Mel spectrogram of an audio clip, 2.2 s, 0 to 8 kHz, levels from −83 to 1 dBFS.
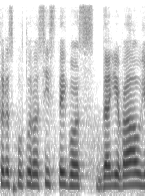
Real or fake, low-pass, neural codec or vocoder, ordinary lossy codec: fake; 7.2 kHz; codec, 16 kHz, 1 kbps, FunCodec, trained on LibriTTS, 50 frames a second; Opus, 64 kbps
